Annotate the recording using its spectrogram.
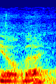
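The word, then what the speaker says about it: Åberg: There's usually a little circle above the A, which pronounces a little bit different. So even in Swedish, I would say Ludvig Aberg, but here it goes Ludvig Aberg.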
